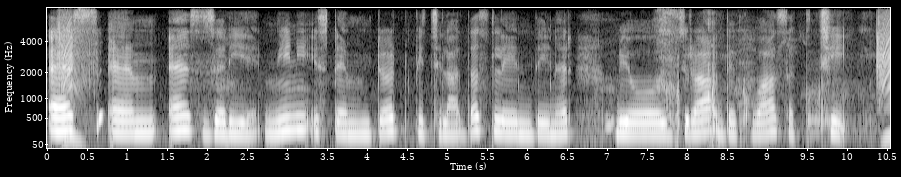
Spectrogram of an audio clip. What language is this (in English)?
Magahi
